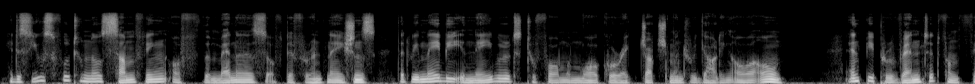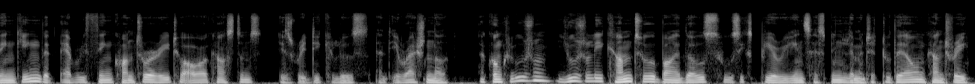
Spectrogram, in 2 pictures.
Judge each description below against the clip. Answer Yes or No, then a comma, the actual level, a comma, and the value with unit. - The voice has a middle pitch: No, low, 105 Hz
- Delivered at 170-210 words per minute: Yes, average, 175 wpm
